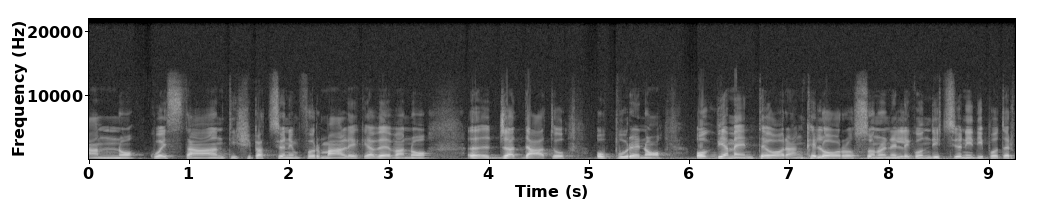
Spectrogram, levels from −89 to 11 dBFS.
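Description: From start to end, a grainy distortion rides on the sound and changes with it. Quiet passages turn gritty. The cause is likely low bit depth without dither, roughly 9 bits, truncated. The error sits around 40 dB below the signal.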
